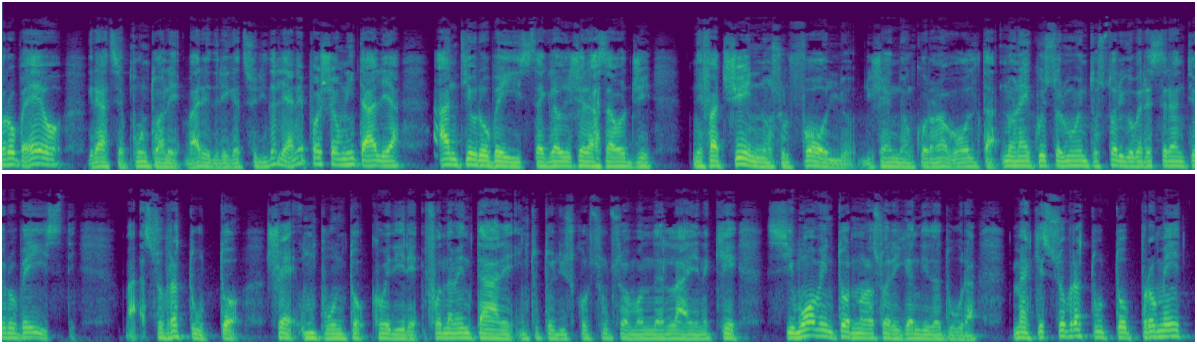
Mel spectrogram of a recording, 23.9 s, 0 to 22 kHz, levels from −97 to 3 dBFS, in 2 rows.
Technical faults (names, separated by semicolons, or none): none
